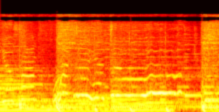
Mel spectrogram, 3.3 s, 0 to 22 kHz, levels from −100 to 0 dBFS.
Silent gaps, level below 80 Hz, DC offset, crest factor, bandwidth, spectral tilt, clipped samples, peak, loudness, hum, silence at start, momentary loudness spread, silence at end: none; -22 dBFS; 0.4%; 10 dB; 13 kHz; -5.5 dB/octave; under 0.1%; 0 dBFS; -11 LUFS; none; 0 s; 5 LU; 0 s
